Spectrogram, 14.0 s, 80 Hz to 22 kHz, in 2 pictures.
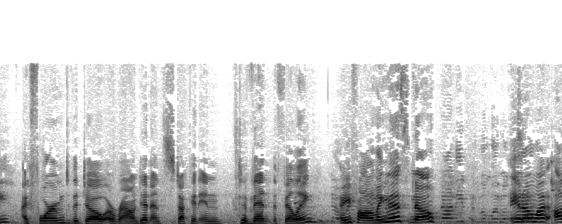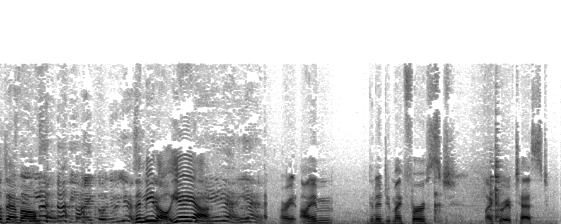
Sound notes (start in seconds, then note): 3.9 laughing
